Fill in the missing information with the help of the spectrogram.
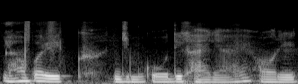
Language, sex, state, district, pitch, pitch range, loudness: Hindi, male, Himachal Pradesh, Shimla, 120 Hz, 115-135 Hz, -16 LUFS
